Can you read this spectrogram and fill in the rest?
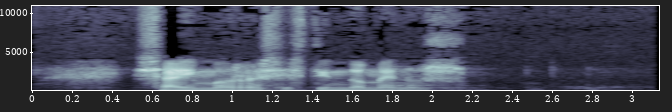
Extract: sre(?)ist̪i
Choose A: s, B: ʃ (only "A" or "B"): A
